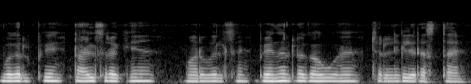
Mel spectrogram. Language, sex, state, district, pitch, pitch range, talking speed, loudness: Hindi, male, Bihar, Darbhanga, 155 Hz, 150-160 Hz, 205 wpm, -15 LUFS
